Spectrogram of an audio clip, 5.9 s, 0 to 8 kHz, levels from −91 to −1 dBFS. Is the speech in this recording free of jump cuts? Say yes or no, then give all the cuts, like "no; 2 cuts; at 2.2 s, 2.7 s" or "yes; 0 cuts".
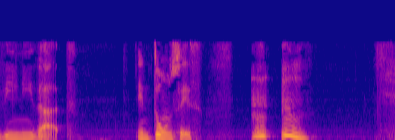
no; 1 cut; at 1.9 s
